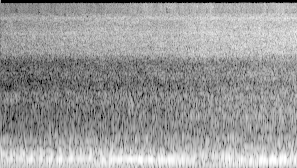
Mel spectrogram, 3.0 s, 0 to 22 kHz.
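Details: 1929 Chrysler 360 with Edelbrock AFB carburetor at idle after straightening a bent passenger-side metering rod that had fuel-fouled all plugs on that side; steady, even low hum, no popping or missing, idling about 500 rpm higher, now running smoothly.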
